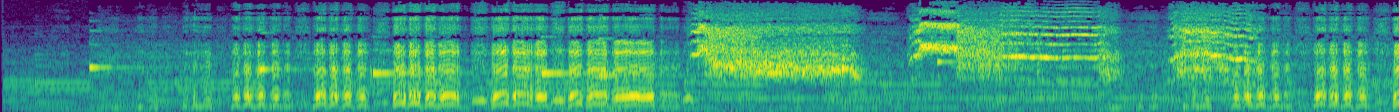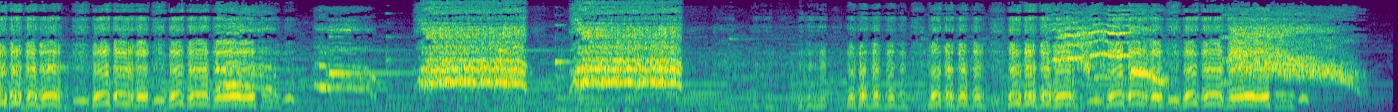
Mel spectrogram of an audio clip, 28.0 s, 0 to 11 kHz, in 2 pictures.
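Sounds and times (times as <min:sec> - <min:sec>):
people laughing: 0:01.2 - 0:06.8, 0:11.2 - 0:17.6, 0:21.5 - 0:27.1
people screaming: 0:05.9 - 0:12.8, 0:15.9 - 0:20.9, 0:24.2 - 0:27.7.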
